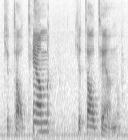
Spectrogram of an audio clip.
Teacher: the first syllable is now purely and simply propretonic, and you will see a reduction to schwa there.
